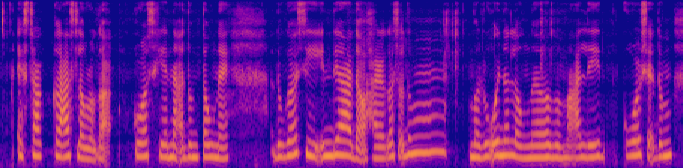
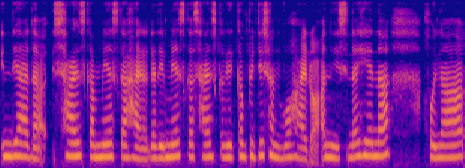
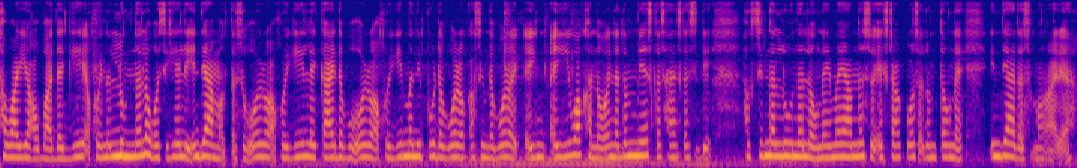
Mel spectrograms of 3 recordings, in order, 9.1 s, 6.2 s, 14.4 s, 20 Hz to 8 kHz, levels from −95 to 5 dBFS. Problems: none marked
